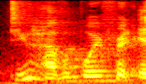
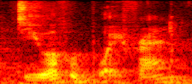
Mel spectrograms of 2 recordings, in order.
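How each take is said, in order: First: It sounds playful, accepting and genuinely curious. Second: It sounds loaded rather than genuinely curious. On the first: The asker is open and accepting of any answer. The speaker calls it right. "It's like genuine curiosity, play, acceptance" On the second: The asker has an agenda behind the question. The speaker calls it wrong. "Not like"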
